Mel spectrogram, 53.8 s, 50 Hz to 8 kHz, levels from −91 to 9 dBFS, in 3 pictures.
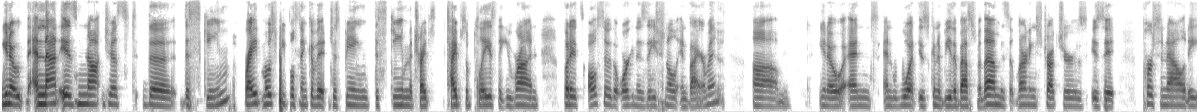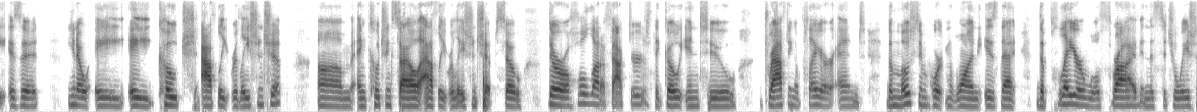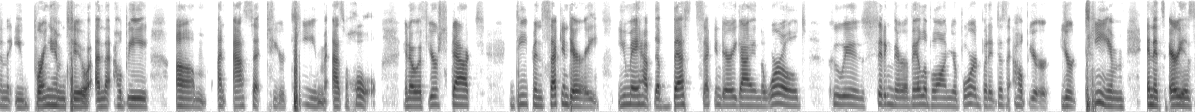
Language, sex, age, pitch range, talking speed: English, female, 30-49, 160-185 Hz, 170 wpm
